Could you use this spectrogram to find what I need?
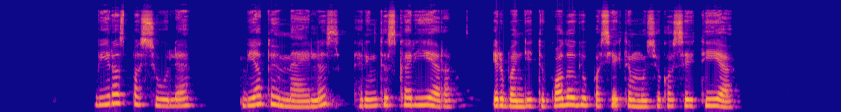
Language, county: Lithuanian, Kaunas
